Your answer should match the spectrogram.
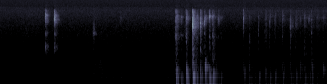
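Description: Computer keyboard typing: two light keystrokes about a second in, a quick flurry of keystrokes about three and a half seconds in, the loudest part, then a run of lighter, rapid keystrokes.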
